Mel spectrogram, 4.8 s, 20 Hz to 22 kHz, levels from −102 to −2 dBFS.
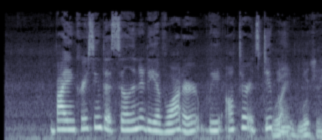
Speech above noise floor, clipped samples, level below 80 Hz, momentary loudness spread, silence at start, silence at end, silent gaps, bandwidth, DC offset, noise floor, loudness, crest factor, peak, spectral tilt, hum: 20 dB; under 0.1%; -48 dBFS; 6 LU; 0.05 s; 0 s; none; 16 kHz; under 0.1%; -45 dBFS; -26 LUFS; 18 dB; -8 dBFS; -5.5 dB/octave; none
